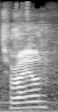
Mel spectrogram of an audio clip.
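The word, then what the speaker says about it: Torreón: in the town of Torreon. You have to roll your R's. We're in the town of Torreon.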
